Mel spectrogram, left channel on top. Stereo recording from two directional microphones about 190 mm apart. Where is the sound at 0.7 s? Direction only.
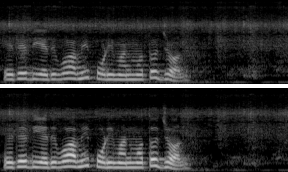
10° right (ahead or behind).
